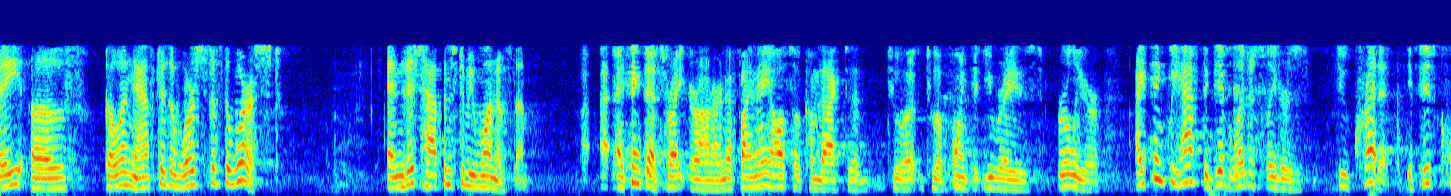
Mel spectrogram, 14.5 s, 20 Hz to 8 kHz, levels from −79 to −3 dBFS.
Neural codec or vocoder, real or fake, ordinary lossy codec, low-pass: none; real; AAC, 16 kbps; 7.2 kHz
